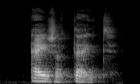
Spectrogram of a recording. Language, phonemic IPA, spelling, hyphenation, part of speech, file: Dutch, /ˈɛi̯.zərˌtɛi̯t/, ijzertijd, ij‧zer‧tijd, proper noun, Nl-ijzertijd.ogg
- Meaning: Iron Age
